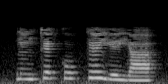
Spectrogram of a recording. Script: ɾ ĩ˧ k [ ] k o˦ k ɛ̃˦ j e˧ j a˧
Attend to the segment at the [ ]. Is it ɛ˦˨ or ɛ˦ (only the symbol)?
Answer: ɛ˦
